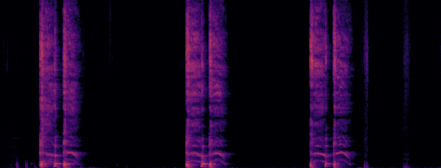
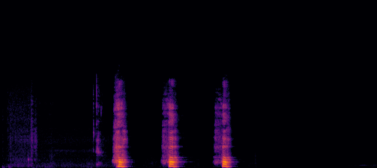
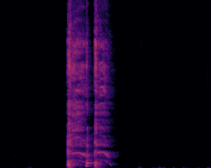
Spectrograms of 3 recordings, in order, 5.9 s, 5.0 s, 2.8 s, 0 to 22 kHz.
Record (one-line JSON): {"three_cough_length": "5.9 s", "three_cough_amplitude": 5032, "three_cough_signal_mean_std_ratio": 0.37, "exhalation_length": "5.0 s", "exhalation_amplitude": 27521, "exhalation_signal_mean_std_ratio": 0.19, "cough_length": "2.8 s", "cough_amplitude": 4102, "cough_signal_mean_std_ratio": 0.33, "survey_phase": "alpha (2021-03-01 to 2021-08-12)", "age": "45-64", "gender": "Female", "wearing_mask": "No", "symptom_headache": true, "symptom_change_to_sense_of_smell_or_taste": true, "symptom_loss_of_taste": true, "symptom_onset": "7 days", "smoker_status": "Never smoked", "respiratory_condition_asthma": false, "respiratory_condition_other": false, "recruitment_source": "Test and Trace", "submission_delay": "2 days", "covid_test_result": "Positive", "covid_test_method": "RT-qPCR", "covid_ct_value": 13.6, "covid_ct_gene": "ORF1ab gene", "covid_ct_mean": 13.9, "covid_viral_load": "28000000 copies/ml", "covid_viral_load_category": "High viral load (>1M copies/ml)"}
